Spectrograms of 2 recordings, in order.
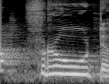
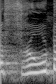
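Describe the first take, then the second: First: Said in the usual way. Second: फ्रूट sounded as fru-it, both vowels; फ्रूट with u and i pulled apart; split spelling vowel. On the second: Shown as a demonstration. Teacher to students, reading fruit letter by letter. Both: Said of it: "लेकिन इसको बोलेंगे क्या".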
